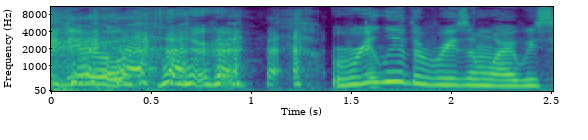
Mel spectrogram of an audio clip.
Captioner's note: both laughing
